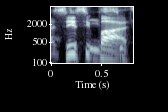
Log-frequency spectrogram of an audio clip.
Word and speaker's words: Tsitsipas: It starts with a T, and the second letter is an S. Or something. Yeah. Tsitsipas, yes.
